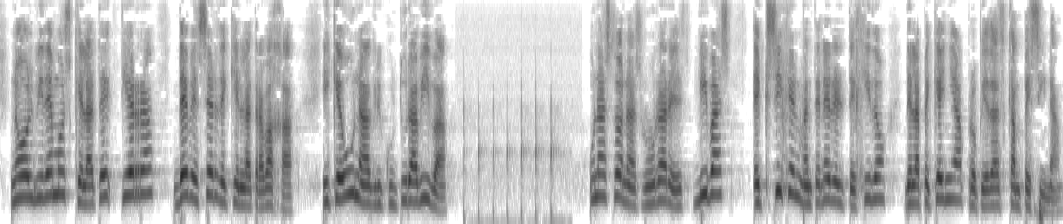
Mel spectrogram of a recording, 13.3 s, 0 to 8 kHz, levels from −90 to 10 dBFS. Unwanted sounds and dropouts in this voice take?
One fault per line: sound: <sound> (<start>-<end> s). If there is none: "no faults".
sound: thud (5.8-7.2 s)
